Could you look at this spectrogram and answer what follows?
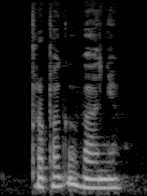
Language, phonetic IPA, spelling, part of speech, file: Polish, [ˌprɔpaɡɔˈvãɲɛ], propagowanie, noun, LL-Q809 (pol)-propagowanie.wav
